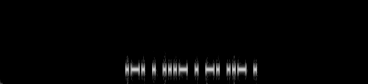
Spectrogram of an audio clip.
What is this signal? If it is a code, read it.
Morse code, heard as a keyed tone, about 44 wpm, 700 Hz. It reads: REVENUE
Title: Seven Letter Words - 45wpm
